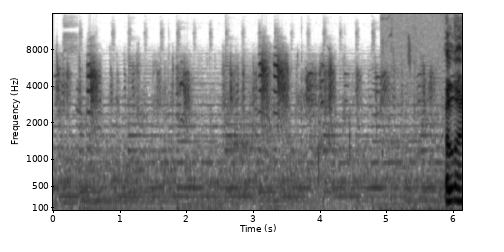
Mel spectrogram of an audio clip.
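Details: A wild male zebra finch practicing his song within a large flock in the drylands of NSW and Queensland, Australia, June 2021: short, buzzy, nasal bursts spaced about a second apart, over soft background music and a narrating voice.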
